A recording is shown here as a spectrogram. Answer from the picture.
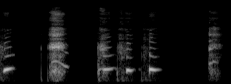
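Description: High-pitched cartoon-style crying voice: four short sobs with gaps between them.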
